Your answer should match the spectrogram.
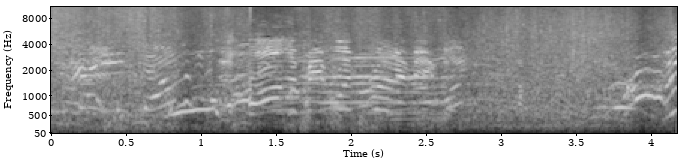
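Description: A crowd of people shouting and shrieking over one another as they wade into cold water, with wind and water noise beneath.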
